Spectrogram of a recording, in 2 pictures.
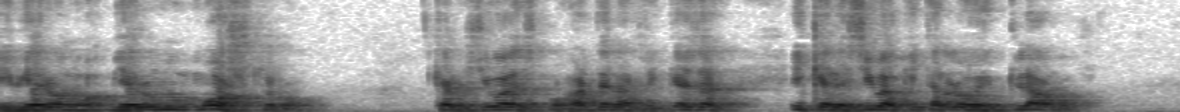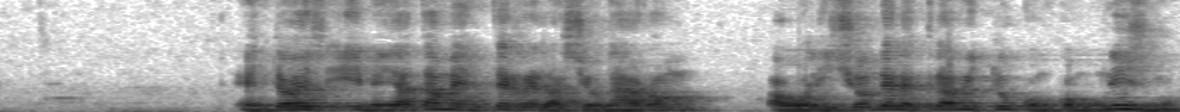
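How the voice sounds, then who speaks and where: A high male voice with fairly even intonation, at a moderate pace with long, frequent pauses. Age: 70s. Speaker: teacher. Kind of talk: informal history storytelling. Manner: hesitant, halting.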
